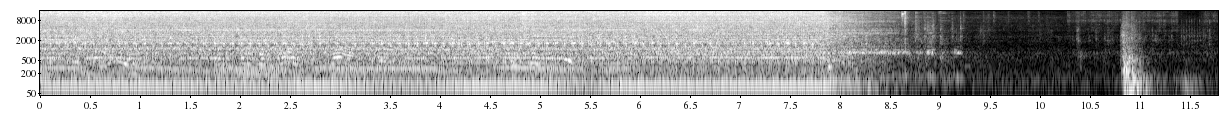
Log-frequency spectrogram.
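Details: Subaru 2.5L non-turbo (2002-2007 Impreza/Forester/Outback/Legacy) after accessory belt tensioning to cure loud squeal while steering; steady even idle about eight seconds, no chirp or squeal, then shutoff. Normal idle, quiet belt drive.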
